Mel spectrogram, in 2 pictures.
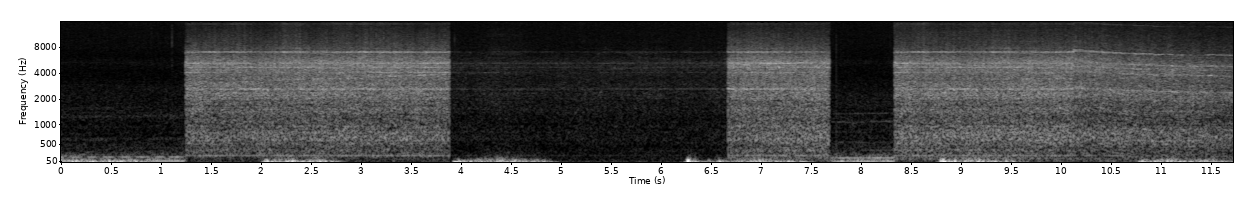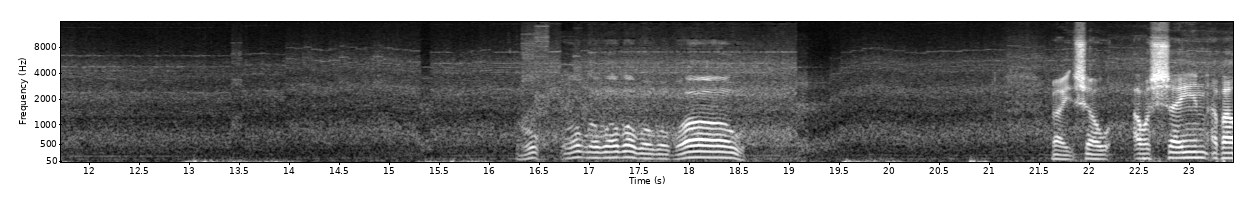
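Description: A jet engine whines steadily.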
